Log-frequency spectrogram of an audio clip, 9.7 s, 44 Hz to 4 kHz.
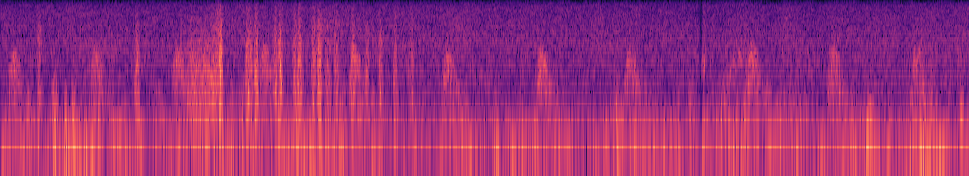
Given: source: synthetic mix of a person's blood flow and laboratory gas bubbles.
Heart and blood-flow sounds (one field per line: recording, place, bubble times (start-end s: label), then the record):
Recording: Doppler ultrasound of blood flow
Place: subclavian vein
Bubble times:
7.00-7.06 s: bubbles
7.14-7.49 s: bubbles
From the record:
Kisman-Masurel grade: 112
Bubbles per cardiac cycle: 1 to 2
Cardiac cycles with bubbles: 1 to 10%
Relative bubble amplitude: moderate (0.250 to 0.450)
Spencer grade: 1 (occasional bubble signal discernible with the cardiac motion signal, with majority of cardiac periods free of bubbles)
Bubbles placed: anywhere in the cardiac cycle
